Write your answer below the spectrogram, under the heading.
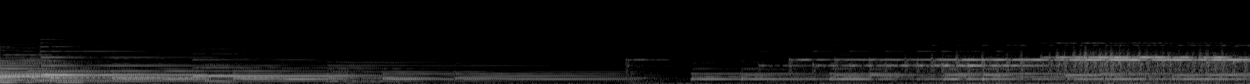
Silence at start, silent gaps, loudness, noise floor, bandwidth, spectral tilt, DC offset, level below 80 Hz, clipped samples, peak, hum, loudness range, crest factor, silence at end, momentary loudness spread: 0 s; none; -36 LUFS; -59 dBFS; 5.8 kHz; -10 dB/octave; under 0.1%; -62 dBFS; under 0.1%; -20 dBFS; none; 16 LU; 16 dB; 0 s; 19 LU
